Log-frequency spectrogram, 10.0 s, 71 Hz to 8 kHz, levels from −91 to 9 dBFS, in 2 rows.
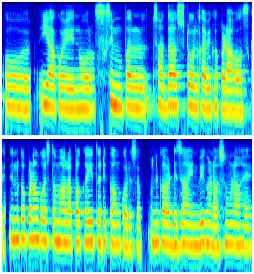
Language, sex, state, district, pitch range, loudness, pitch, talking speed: Marwari, female, Rajasthan, Churu, 185-205 Hz, -23 LUFS, 200 Hz, 155 wpm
